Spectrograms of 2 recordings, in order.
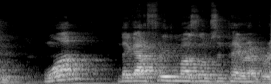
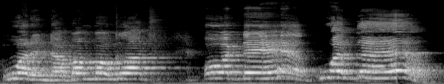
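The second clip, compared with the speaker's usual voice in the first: put-on loud, high Jamaican-accented shouting; mock Jamaican outrage; 9 semitones higher, 7 dB louder, slower than usual. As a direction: yell it in Jamaican patois, higher and louder.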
